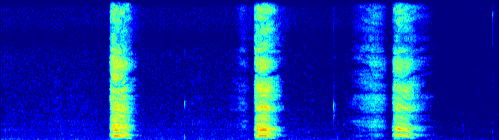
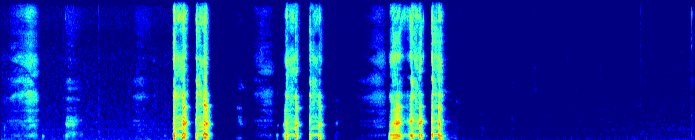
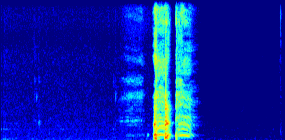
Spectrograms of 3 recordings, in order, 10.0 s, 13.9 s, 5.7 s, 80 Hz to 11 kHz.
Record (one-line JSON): {"exhalation_length": "10.0 s", "exhalation_amplitude": 25086, "exhalation_signal_mean_std_ratio": 0.27, "three_cough_length": "13.9 s", "three_cough_amplitude": 32768, "three_cough_signal_mean_std_ratio": 0.24, "cough_length": "5.7 s", "cough_amplitude": 32768, "cough_signal_mean_std_ratio": 0.2, "survey_phase": "beta (2021-08-13 to 2022-03-07)", "age": "65+", "gender": "Male", "wearing_mask": "No", "symptom_none": true, "smoker_status": "Ex-smoker", "respiratory_condition_asthma": false, "respiratory_condition_other": false, "recruitment_source": "REACT", "submission_delay": "2 days", "covid_test_result": "Negative", "covid_test_method": "RT-qPCR", "influenza_a_test_result": "Unknown/Void", "influenza_b_test_result": "Unknown/Void"}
